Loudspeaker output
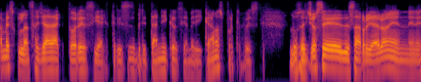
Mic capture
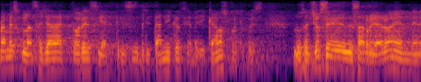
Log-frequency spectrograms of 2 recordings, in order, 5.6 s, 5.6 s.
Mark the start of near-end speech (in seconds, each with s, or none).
none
